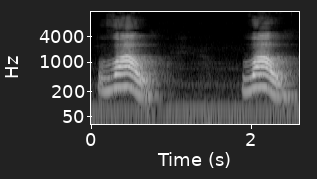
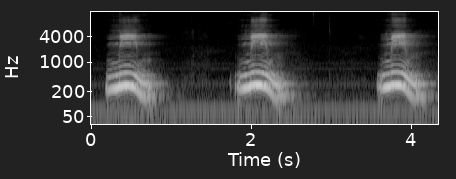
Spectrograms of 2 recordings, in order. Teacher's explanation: இவை இரு உதடுகளுக்கு நடுவில்ிருந்து உச்சரிக்கப்படுகின்றன. வாவை உச்சரிக்கும் போது உதடுகள் இரண்டும் பிரிந்திருக்க வேண்டும். பா மீம் இவ்விரண்டை உச்சரிக்கும் போது இரு உதடுகளும் சேர்ந்திருக்க வேண்டும்.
